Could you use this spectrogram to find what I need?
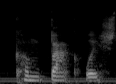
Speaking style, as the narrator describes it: thought Zar fiercely

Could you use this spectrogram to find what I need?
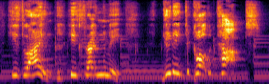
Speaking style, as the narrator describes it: The Karen is shrieking

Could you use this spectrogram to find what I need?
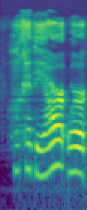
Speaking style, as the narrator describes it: breathed

